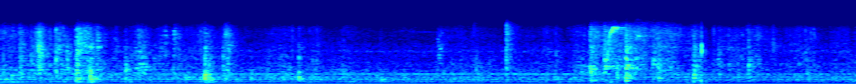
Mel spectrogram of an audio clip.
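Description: An empty cardboard box scraping, knocking and rustling on a hard floor as a kitten bats, pushes and crawls into it, in irregular bursts that are busiest near the start and again from about five to six and a half seconds in.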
